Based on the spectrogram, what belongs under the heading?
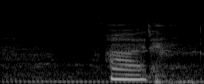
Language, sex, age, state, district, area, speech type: Santali, female, 18-30, Jharkhand, East Singhbhum, rural, spontaneous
